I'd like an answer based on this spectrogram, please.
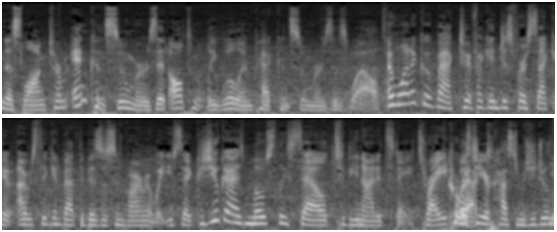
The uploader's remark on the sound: From Radio Row in Atlanta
